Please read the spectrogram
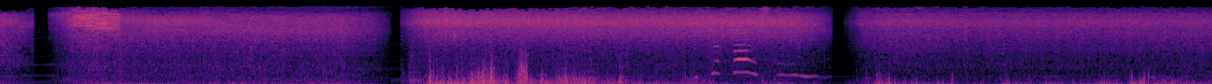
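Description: Gusty wind buffeting the microphone as an irregular low rumble, strongest about four to six seconds in, broken by three abrupt cuts. A child's short vocal sound comes in between.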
